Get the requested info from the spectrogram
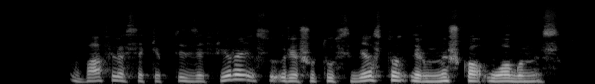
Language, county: Lithuanian, Kaunas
